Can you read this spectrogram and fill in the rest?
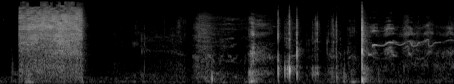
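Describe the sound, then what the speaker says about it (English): A loud burst of permanent sheep-marking aerosol spray hisses for nearly a second, then quiet shuffling and small handling clicks follow. "This is permanent sheep spray."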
